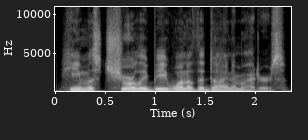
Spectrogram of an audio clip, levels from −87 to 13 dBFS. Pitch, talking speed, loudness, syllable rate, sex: 115 Hz, 205 wpm, -16 LUFS, 6.2 syllables/s, male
